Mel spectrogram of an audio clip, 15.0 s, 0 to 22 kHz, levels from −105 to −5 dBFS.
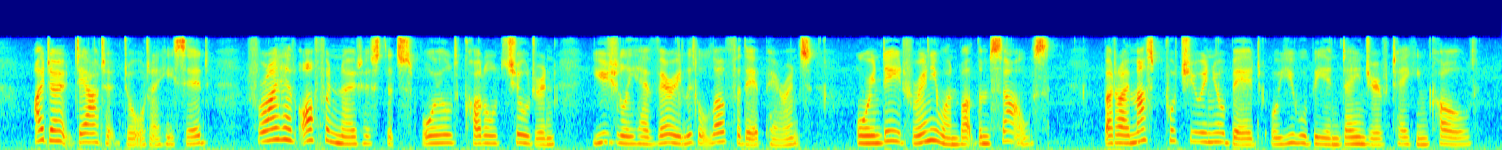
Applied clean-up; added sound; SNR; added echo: none; none; none; none.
